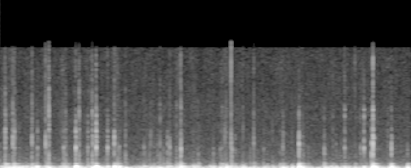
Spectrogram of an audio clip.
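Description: Long acrylic nails scratch fast over the black hollow-dome metal mesh grille of a Blue Yeti microphone with no cover. The result is a dense, soft, low patter of rapid scratches and muffled taps, heavy in the lows with almost no bright content and a few slightly louder clicks.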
